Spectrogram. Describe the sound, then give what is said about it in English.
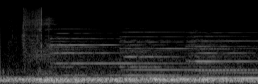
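Church bells ring out in a few overlapping strikes during Muslim prayers held in a church, their resonant tones lingering and layering over a steady low background rumble. “And during the prayers, we heard a sound, church bells.”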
